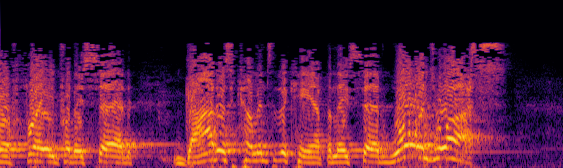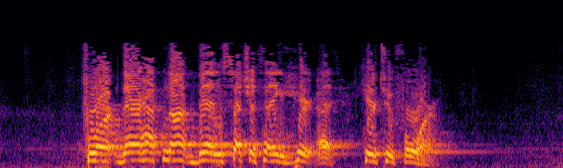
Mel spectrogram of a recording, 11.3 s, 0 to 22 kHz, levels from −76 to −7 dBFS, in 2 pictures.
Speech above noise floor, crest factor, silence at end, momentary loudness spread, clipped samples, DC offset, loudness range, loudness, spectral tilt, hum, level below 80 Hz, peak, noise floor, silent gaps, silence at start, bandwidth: 29 dB; 14 dB; 0.05 s; 8 LU; under 0.1%; under 0.1%; 2 LU; -18 LUFS; -4.5 dB/octave; none; -42 dBFS; -6 dBFS; -48 dBFS; none; 0 s; 8 kHz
